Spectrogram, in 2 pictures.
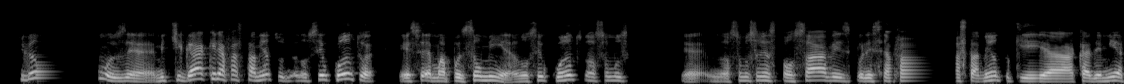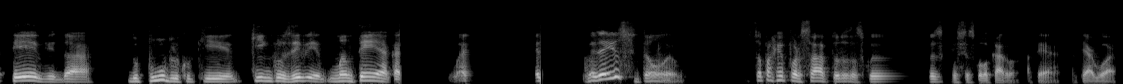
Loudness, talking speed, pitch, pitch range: -24 LUFS, 155 wpm, 165 Hz, 145-190 Hz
